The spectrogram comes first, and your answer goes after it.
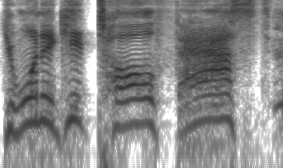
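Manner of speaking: high, loud, slow creepy clown taunt. Retold or imitated. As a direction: leer at the kid like a menacing clown. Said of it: "Buggy is so creepy here".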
